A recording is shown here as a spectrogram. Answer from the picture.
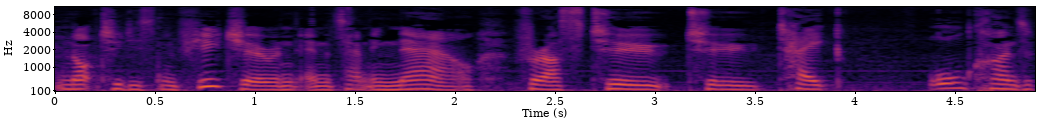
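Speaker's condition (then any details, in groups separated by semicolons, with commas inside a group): No condition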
